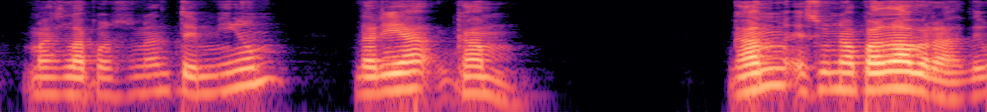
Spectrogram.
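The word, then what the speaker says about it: 감: la vocal a más la consonante mion daría gam. Gam es una palabra de una sola sílaba, o sea, como palabra es una palabra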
